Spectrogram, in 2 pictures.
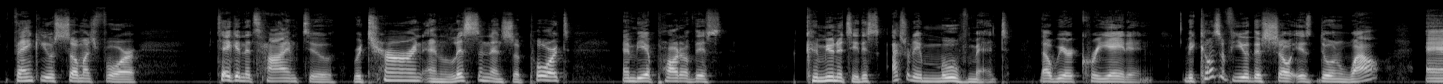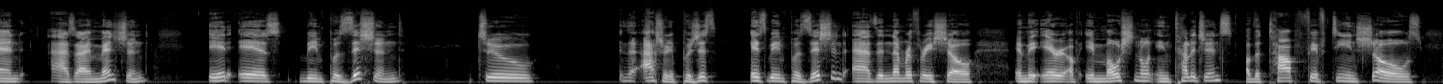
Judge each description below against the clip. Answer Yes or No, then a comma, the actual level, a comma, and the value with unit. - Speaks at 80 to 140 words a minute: Yes, slow, 135 wpm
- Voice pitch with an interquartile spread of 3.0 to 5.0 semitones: Yes, average, 4.1 semitones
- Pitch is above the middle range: No, medium, 140 Hz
